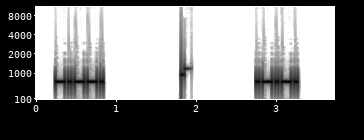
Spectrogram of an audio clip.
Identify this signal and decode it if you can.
Morse code, heard as a keyed tone, about 30 wpm, 700 Hz. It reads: <KN> <AR>
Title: Single Character (Letter:Number:Punctuation:Prosign) 30wpm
